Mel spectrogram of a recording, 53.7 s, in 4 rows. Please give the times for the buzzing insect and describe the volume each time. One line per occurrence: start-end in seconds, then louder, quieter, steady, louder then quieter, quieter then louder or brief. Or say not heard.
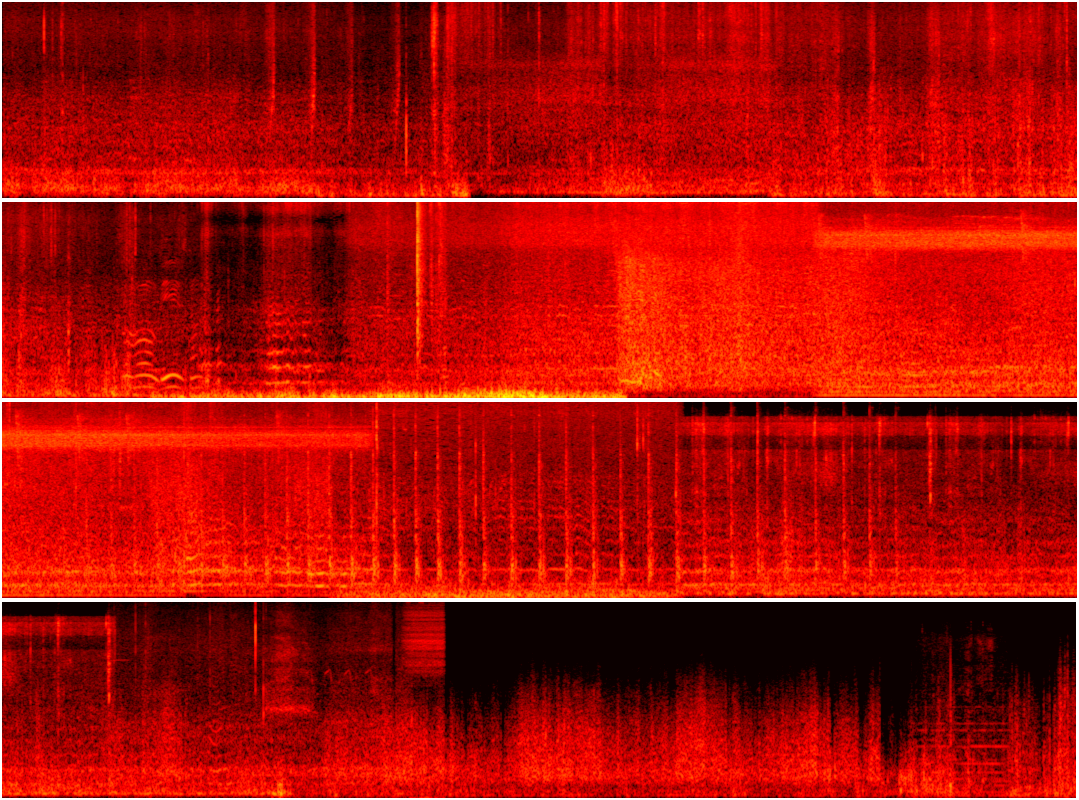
0.0-45.9 louder then quieter.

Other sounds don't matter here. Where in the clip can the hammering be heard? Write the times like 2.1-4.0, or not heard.
27.7-38.1.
